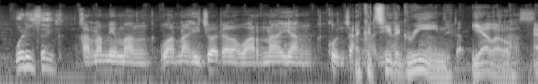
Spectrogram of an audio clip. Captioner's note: speaking foreign language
